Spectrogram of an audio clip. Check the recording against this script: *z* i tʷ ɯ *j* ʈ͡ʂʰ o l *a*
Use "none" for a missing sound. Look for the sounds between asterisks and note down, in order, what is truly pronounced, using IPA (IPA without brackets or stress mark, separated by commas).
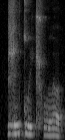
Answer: ʐ, j, ʌ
